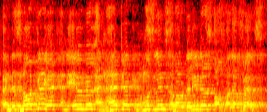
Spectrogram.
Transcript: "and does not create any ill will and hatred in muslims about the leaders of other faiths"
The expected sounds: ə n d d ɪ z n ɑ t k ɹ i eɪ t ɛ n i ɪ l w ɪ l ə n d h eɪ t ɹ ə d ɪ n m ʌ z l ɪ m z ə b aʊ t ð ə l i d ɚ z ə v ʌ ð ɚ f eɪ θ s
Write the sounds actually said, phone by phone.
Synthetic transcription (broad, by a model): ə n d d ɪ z n ɑ t k ɹ i eɪ t ɛ n i ɪ l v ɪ l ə n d h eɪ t ə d ɪ n m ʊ s l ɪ m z ə b aʊ t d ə l i d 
